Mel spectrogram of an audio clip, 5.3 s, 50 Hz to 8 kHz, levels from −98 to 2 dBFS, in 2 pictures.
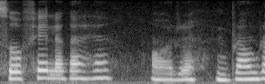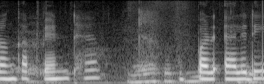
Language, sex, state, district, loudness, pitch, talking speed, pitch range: Hindi, female, Bihar, Patna, -19 LUFS, 225 Hz, 135 wpm, 145-245 Hz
